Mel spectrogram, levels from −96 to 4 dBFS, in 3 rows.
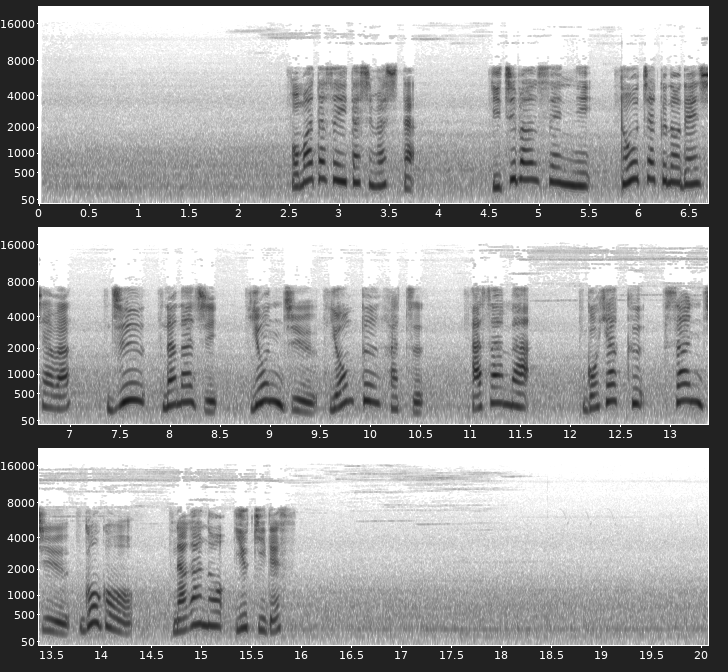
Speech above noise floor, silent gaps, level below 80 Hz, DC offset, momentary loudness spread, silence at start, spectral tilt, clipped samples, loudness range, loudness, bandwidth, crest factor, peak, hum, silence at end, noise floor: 27 dB; none; -64 dBFS; under 0.1%; 8 LU; 2.5 s; -2.5 dB/octave; under 0.1%; 6 LU; -17 LUFS; 14.5 kHz; 20 dB; 0 dBFS; none; 4.2 s; -43 dBFS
